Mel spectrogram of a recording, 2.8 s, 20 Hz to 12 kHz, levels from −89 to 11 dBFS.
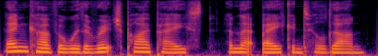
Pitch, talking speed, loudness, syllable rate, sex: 180 Hz, 255 wpm, -18 LUFS, 5.7 syllables/s, female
